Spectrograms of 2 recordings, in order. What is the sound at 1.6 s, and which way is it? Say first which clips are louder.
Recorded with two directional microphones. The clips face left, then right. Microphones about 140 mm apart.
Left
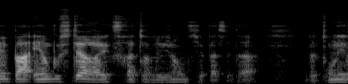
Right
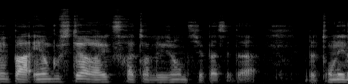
Speech: right 8 dB; 60° right (ahead or behind).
